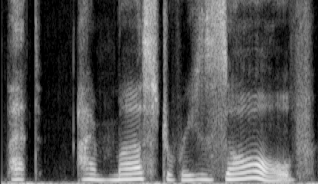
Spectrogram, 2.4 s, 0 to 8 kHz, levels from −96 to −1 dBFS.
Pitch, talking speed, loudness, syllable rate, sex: 225 Hz, 100 wpm, -16 LUFS, 3.0 syllables/s, female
